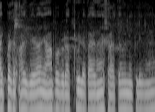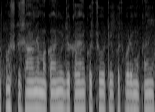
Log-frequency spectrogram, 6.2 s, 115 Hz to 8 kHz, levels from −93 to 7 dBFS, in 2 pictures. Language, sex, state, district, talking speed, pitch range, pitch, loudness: Hindi, male, Chhattisgarh, Rajnandgaon, 270 wpm, 115-125 Hz, 120 Hz, -32 LUFS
